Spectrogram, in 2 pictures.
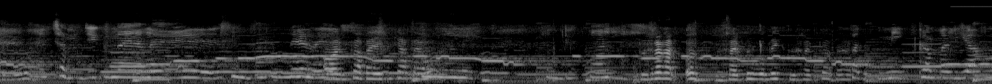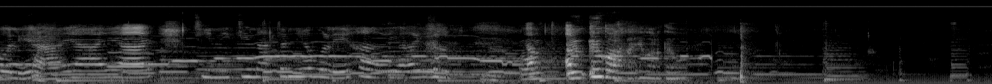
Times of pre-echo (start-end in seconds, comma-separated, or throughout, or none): none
